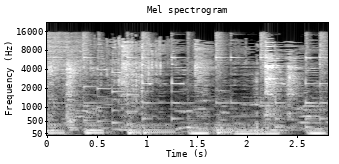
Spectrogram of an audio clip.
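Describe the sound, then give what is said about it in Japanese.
Bread with a crisp surface and a soft, fluffy, chewy inside being chewed, a run of sharp, crackly crunches in quick, uneven succession, fairly loud, with a low rumbling hum underneath and no talking. “じゃあ次パンを食べてみたいと思いますすごい聞こえますかこのサクサクサクサクもう柔らかい”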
